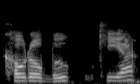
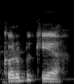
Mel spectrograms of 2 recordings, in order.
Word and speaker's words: Kotobukiya: So how do you want to pronounce this? Kotobukiya models? I'm sure Yeah. I'm slaughtering that. Yeah, Kotobukiya.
